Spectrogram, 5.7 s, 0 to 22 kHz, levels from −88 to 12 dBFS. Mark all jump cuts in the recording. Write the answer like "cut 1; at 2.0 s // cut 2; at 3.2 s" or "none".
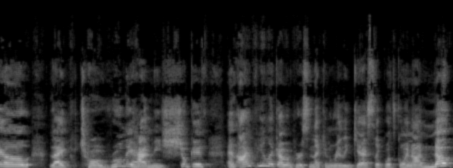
none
